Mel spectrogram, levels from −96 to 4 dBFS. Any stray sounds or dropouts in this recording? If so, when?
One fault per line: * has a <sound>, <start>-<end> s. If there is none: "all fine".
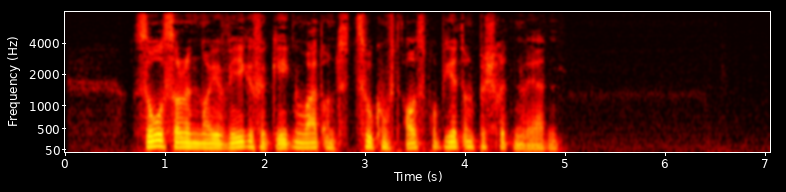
all fine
